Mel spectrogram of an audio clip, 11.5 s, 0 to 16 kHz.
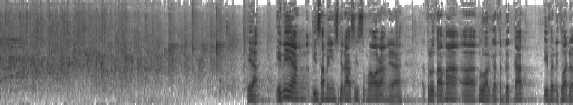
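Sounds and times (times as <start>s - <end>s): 
audience applauding: 0.0s - 5.5s
speech: 5.0s - 11.4s.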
